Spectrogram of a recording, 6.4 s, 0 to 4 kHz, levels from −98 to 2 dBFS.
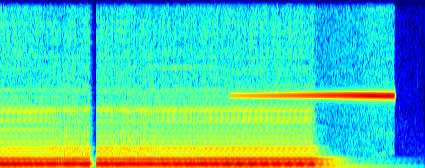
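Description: Music heard over a narrowband call path with nothing above 4 kHz, which points to G.711 coding. From 0.74 to 2.43 s, packets arrive late and the jitter buffer keeps running dry, producing repeated stalls (stutter). The receiver stretches the last sound across dozens of gaps, up to 100 ms each and 468 ms in all, so the music drags and stutters with nothing lost. From 3.45 to 5.95 s, a microphone picks up its own loudspeaker and the loop gain exceeds one at 1.7 kHz, causing loudspeaker feedback squeal. A steady tone swells over about two seconds until it roughly matches the music's level.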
